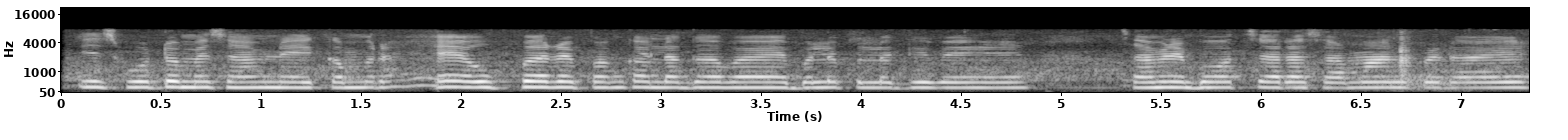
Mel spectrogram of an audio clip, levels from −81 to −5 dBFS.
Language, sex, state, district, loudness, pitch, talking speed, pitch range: Hindi, female, Rajasthan, Bikaner, -16 LUFS, 255 Hz, 180 wpm, 250-265 Hz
